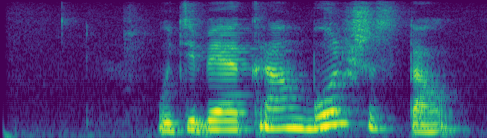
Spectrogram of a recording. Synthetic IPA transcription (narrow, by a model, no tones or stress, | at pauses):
utʲɪbʲaɛkɾanbolʲʂɨst̪alˠ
